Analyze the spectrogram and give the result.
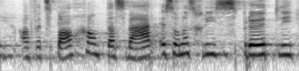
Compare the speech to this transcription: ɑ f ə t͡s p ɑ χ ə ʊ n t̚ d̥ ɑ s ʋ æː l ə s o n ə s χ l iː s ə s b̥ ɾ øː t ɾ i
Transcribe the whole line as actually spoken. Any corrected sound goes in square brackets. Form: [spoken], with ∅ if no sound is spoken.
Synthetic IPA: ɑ f ə t͡s p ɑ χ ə ʊ n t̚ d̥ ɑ s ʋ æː [ɾ] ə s o n ə s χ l iː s ə s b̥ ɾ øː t [l] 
